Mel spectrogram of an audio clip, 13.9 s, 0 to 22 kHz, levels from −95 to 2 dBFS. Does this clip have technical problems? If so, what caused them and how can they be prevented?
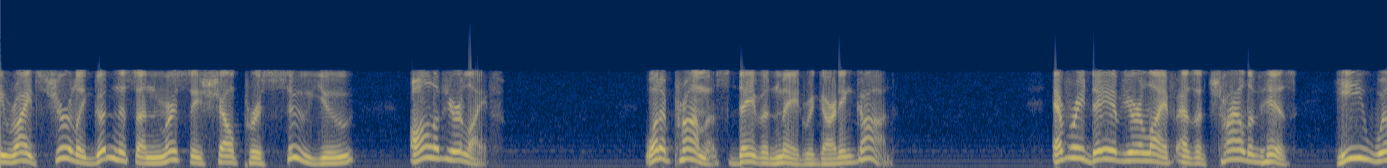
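No, there's nothing to fix: the speech runs through a G.726 ADPCM link at 32 kbit/s, the standard DECT rate, which caps it at 4 kHz and adds only the light coding noise expected at that setting.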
